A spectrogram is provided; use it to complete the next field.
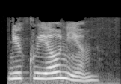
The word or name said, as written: nucleonium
